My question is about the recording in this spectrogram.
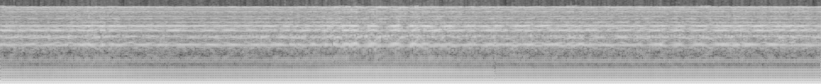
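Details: Rusted ceiling fan running with a loud, constant low hum and a buzzing edge that never changes pitch; noisy fan, cause unconfirmed.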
